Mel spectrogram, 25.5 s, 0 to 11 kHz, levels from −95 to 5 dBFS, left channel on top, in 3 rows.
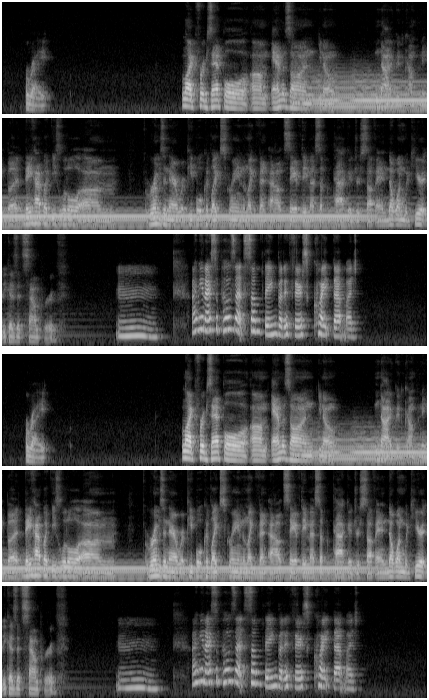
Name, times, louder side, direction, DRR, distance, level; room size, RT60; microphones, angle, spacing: voice 1, 0.5-0.9 3.6-6.7 7.5-10.8 11.4-18.2, right 4 dB, 40° right, 0.4 m, -25 dB
sound 1, 5.8-17.3, left 1 dB, 25° left, 0.7 m, -29 dB
voice 2, 19.3-20.2 20.4-24.1, left 4 dB, 65° left, 1.1 m, -27 dB
16.5 x 5.8 x 2.7 m
head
